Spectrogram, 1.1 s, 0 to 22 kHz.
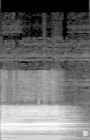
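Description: A continuous electronic buzzer from the video game Portal 2 sounds loud and steady for about a second, then cuts off into a brief higher tone.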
